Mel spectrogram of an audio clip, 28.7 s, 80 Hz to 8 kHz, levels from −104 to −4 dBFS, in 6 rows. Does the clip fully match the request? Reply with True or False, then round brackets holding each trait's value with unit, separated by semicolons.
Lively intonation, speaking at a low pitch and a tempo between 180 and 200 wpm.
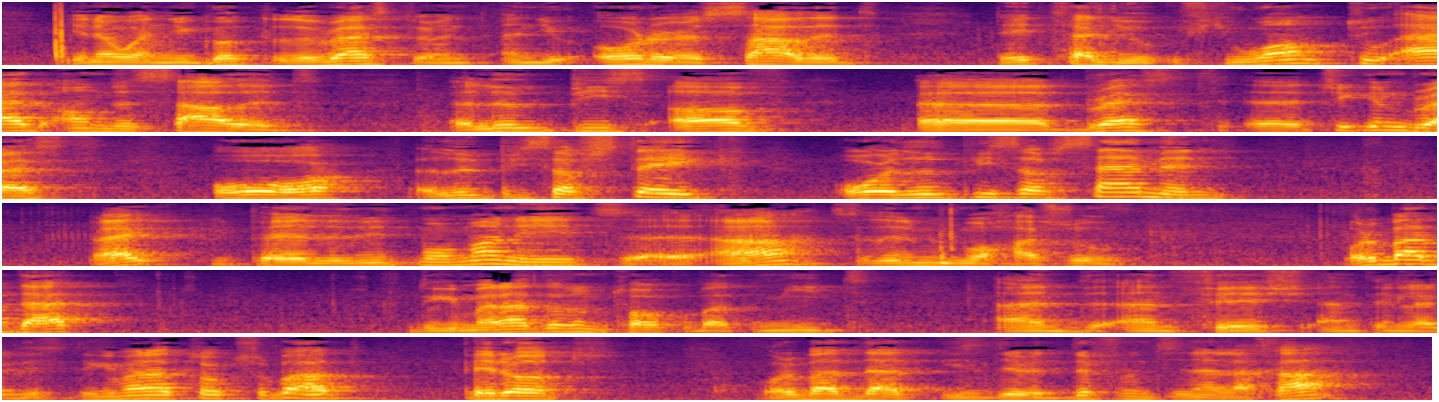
True (6.7 semitones; 130 Hz; 190 wpm)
